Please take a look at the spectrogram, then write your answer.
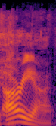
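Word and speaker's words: Yrion: Happ it's to it's Arian AR Aran but it it literally is spelled y r i o n and we y apostrophe say Arian okay and then how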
